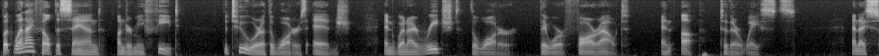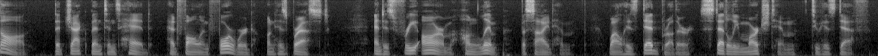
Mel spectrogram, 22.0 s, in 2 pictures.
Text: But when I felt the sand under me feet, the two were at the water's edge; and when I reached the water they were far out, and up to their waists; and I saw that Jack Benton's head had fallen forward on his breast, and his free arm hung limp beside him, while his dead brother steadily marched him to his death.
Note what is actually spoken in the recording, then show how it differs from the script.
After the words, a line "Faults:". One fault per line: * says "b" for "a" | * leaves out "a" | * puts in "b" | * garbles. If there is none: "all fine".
But when I felt the sand under me feet, the two were at the water's edge; and when I reached the water they were far out, and up to their waists; and I saw that Jack Benton's head had fallen forward on his breast, and his free arm hung limp beside him, while his dead brother steadily marched him to his death.
Faults:
all fine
